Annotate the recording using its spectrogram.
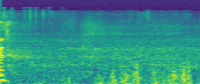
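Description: Wind buffeting the microphone: an uneven low rumble with a few stronger gusts.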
